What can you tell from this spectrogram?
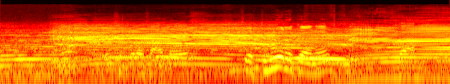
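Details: A calf makes a sustained, melodious lowing sound that wavers and quivers in pitch in the middle before settling into a steady tone.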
